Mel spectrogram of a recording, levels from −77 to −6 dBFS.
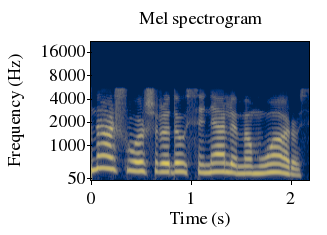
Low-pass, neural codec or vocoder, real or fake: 5.4 kHz; codec, 16 kHz, 0.7 kbps, FocalCodec; fake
